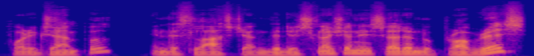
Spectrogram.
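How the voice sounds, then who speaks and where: Man, lower-pitched, instructional, step-by-step explaining, emphatic repetition, dry recording with no room sound. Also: sing-song, brisk, no echo. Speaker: English test preparation instructor.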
